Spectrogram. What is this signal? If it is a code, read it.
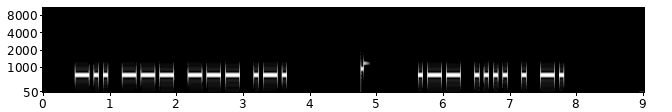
Morse code, heard as a keyed tone, about 17 wpm, 700 Hz. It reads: DOOR WHEN
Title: Sets of 2 Words - New Word Drill - 17wpm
